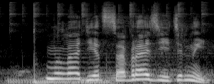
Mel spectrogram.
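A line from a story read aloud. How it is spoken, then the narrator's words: Chuckling. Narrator (Russian): хохотнула Даша Воронина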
